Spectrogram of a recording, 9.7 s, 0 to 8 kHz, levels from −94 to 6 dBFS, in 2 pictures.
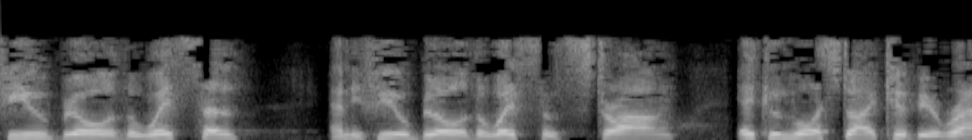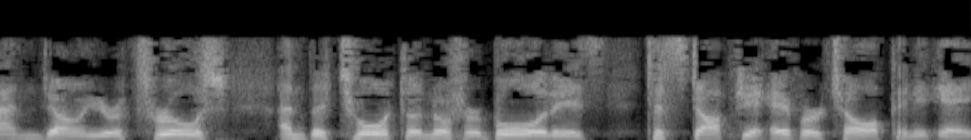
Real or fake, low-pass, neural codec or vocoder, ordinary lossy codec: fake; 7.2 kHz; codec, 16 kHz, 1 kbps, FunCodec, trained on LibriTTS, 50 frames a second; MP3, 24 kbps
